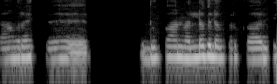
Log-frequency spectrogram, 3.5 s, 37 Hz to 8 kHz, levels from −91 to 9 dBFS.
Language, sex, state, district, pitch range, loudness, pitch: Rajasthani, female, Rajasthan, Churu, 185-200 Hz, -27 LUFS, 195 Hz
